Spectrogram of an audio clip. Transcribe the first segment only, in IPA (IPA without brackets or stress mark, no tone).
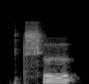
t͡sʰ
